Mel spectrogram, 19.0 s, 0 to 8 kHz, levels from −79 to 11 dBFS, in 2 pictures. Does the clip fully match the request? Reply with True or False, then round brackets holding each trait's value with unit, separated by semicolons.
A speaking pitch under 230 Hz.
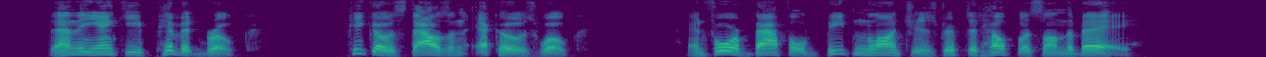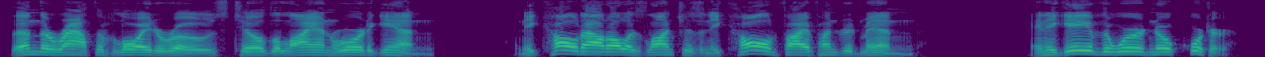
True (135 Hz)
